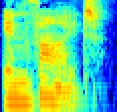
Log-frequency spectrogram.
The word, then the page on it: invite: British English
